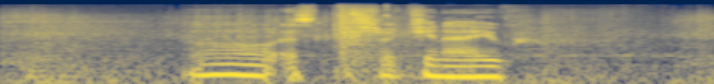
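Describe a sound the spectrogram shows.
A young man speaks briefly into a close microphone with animation.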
